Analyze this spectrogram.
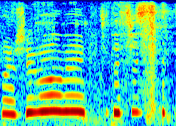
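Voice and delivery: very high, loud squeal; excited shriek. Real, not acted. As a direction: shriek it out, cracking up. Teammate dies, howls laughing.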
